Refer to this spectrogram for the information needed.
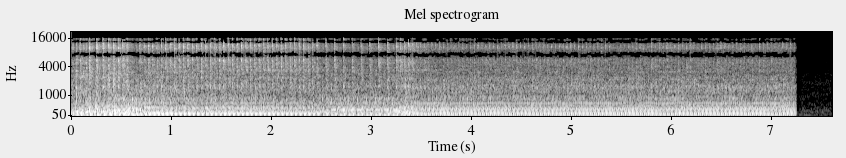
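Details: Tractor small engine with choke on starts and runs smoothly after replacing a faulty carburetor fuel solenoid that had prevented starting; it clicks when powered, sounds healthy.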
